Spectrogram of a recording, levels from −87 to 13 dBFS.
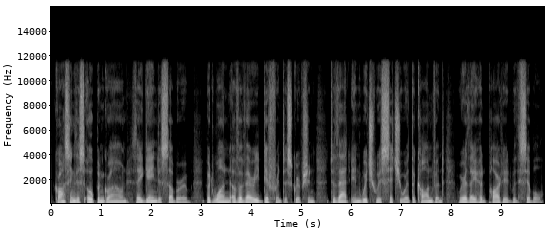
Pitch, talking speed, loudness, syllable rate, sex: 115 Hz, 175 wpm, -18 LUFS, 5.2 syllables/s, male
